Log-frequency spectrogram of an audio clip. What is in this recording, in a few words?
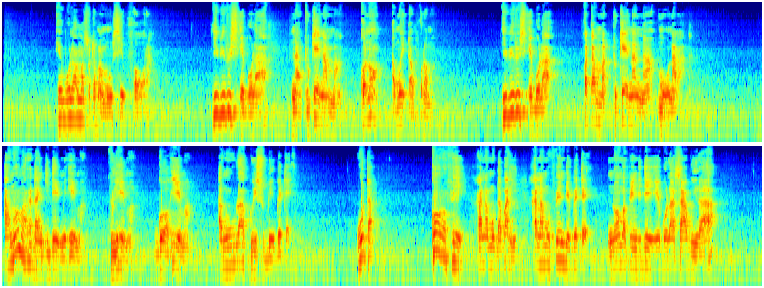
sousou; ebola; radio-spots; vhf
